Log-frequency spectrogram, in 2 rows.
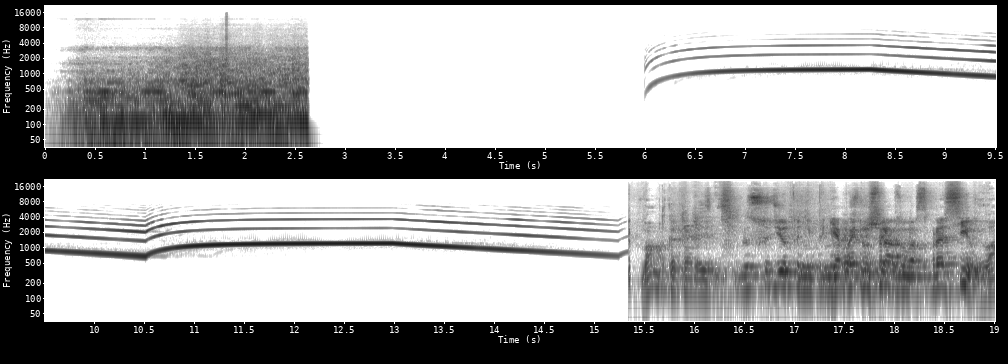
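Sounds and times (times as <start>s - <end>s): wailing siren: 6.0s - 15.4s.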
